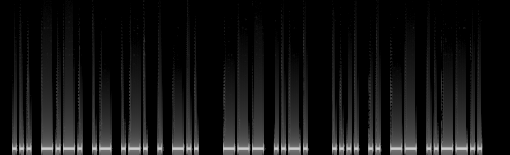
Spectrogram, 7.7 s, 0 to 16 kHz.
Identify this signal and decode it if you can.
Morse code, heard as a keyed tone, about 22 wpm, 700 Hz. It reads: SCARED OF HIM?
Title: Sentences from Top 1000 Words - Review Part 4 - 22wpm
